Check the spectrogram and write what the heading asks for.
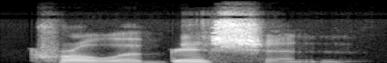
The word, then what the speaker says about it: prohibition: think ah a lotties prohibition i know there's an h in there and if you say prohibition that's totally fine it's correct um i just believe most native speakers are going to be a little more lazy and skip over the age proa pro prohibition and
